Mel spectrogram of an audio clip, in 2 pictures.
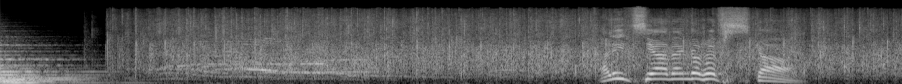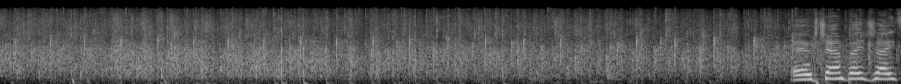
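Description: A large audience applauds and cheers loudly.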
